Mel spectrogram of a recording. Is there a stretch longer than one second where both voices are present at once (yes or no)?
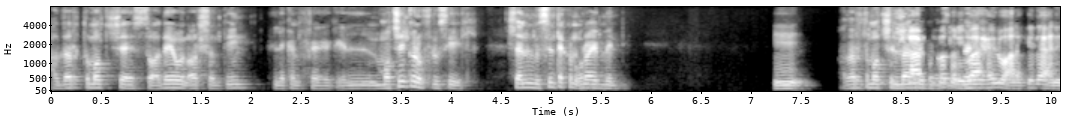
yes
